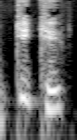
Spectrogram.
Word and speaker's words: tutu: Marie-Laure a un tutu. Tante Georgette a un toutou. Notez que les voyelles dans tutu sont très différentes des voyelles dans toutou. Vous allez entendre des phrases qui parlent soit de tutu, soit de toutou.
